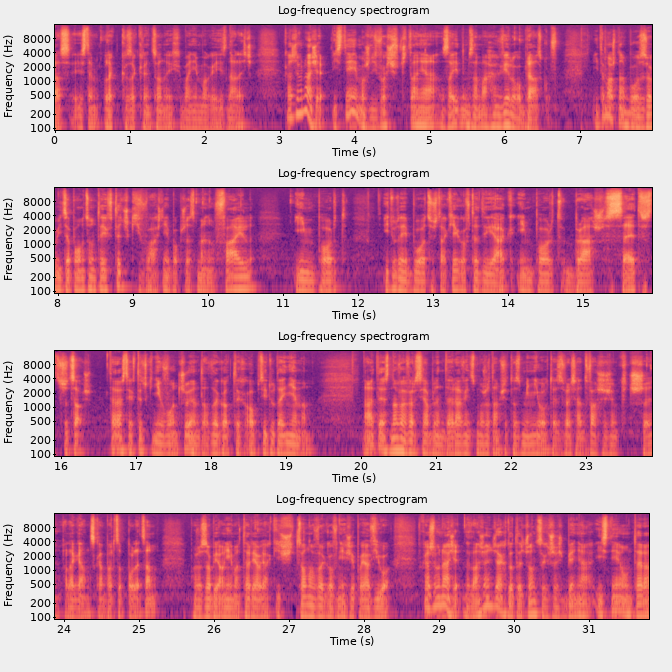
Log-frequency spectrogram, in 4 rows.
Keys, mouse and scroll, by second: 9.8 click, 23.8 click, 29.4-31.2 scroll down 11.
